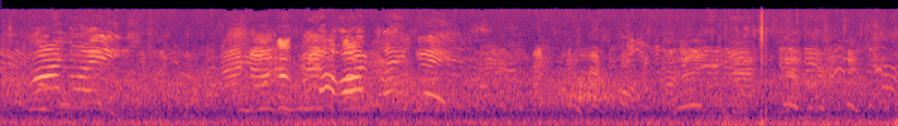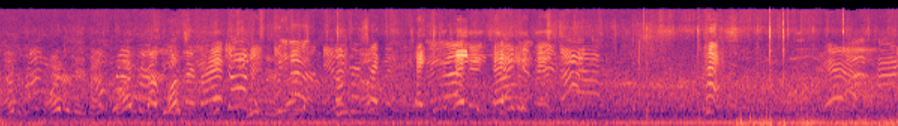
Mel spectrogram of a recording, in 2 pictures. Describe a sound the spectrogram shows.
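Spectators nearby chatter and shout with excitement outdoors.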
